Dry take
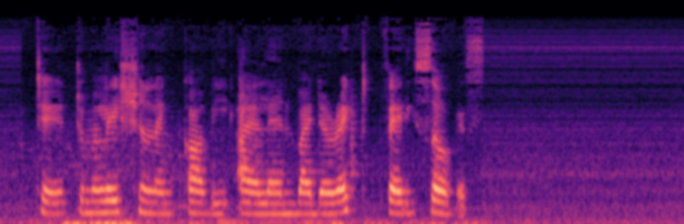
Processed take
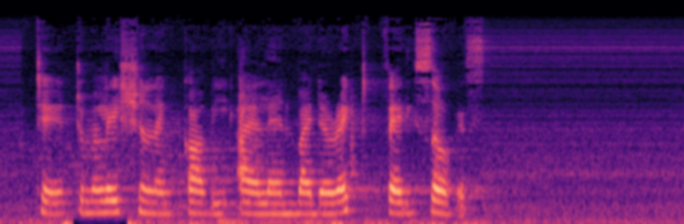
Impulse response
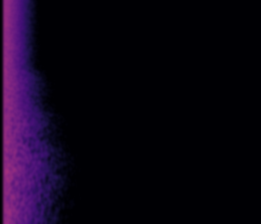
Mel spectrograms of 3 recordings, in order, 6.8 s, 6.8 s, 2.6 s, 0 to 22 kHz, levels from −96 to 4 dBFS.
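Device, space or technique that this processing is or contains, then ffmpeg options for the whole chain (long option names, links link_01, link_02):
compressed reverb return: -filter_complex "[0:a]asplit=2[link_01][link_02];[1:a]atrim=start_sample=2205[link_03];[link_02][link_03]afir=irnorm=-1:irlink=0,acompressor=threshold=-21dB:ratio=6,volume=-14.5dB[link_04];[link_01][link_04]amix=inputs=2:normalize=0,asettb=1/sr,asplit=3[link_05][link_06][link_07];[link_05]atrim=end=0.734[link_08];[link_06]atrim=start=0.73:end=1.29,asetpts=PTS-STARTPTS,afade=type=in:duration=0.004:curve=qsin,afade=type=out:start_time=0.556:duration=0.004:curve=qsin,highpass=frequency=190:width=0.5412,highpass=frequency=190:width=1.3066[link_09];[link_07]atrim=start=1.286[link_10];[link_08][link_09]acrossfade=duration=0.004:curve1=hsin:curve2=qsin[link_11];[link_11][link_10]acrossfade=duration=0.004:curve1=qsin:curve2=hsin"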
